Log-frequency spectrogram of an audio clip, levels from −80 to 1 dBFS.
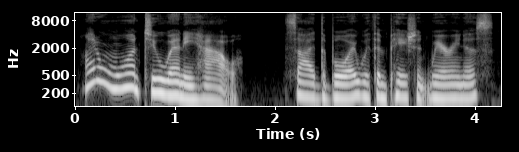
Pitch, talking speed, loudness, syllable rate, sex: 185 Hz, 155 wpm, -16 LUFS, 5.0 syllables/s, female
